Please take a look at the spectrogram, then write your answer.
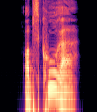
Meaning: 1. comparative degree of obskur 2. inflection of obskur: strong/mixed nominative masculine singular 3. inflection of obskur: strong genitive/dative feminine singular
- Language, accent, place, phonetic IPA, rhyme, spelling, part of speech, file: German, Germany, Berlin, [ɔpsˈkuːʁɐ], -uːʁɐ, obskurer, adjective, De-obskurer.ogg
